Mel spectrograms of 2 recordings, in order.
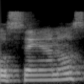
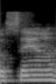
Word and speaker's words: océano: Make sure that you are stressing se. Océano. The force of the word needs to be on the sound se. Océano.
